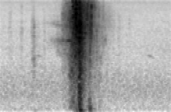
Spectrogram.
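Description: An arrow strikes with a sharp thud.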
